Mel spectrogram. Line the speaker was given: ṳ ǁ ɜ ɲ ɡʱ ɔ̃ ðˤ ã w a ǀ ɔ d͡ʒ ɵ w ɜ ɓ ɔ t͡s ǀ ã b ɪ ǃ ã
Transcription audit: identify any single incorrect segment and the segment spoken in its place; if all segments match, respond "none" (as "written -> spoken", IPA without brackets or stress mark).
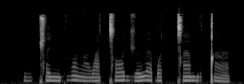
none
